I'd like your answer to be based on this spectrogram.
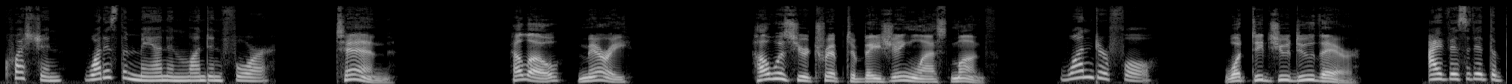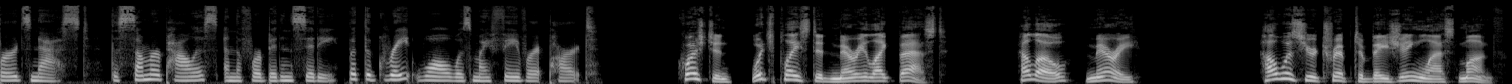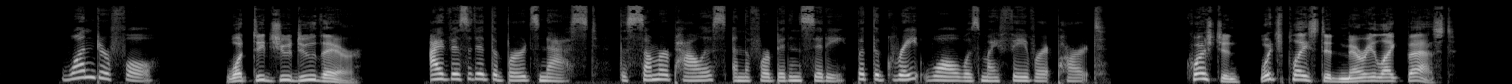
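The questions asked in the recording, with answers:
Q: Question, which place did Mary like best?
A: The Great Wall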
